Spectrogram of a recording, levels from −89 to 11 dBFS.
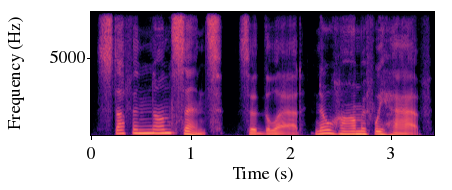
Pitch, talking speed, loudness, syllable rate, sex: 155 Hz, 190 wpm, -19 LUFS, 4.3 syllables/s, male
